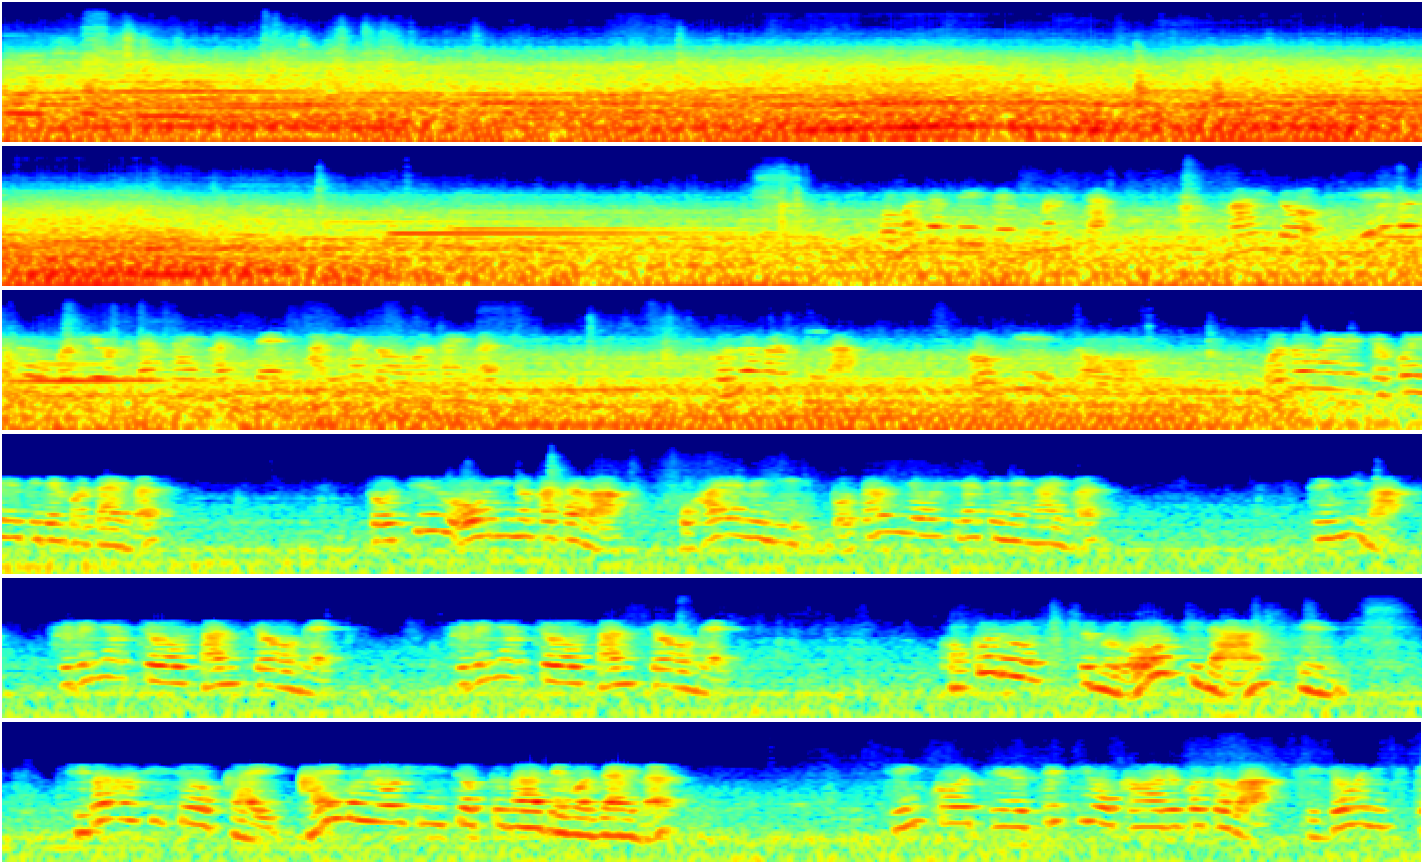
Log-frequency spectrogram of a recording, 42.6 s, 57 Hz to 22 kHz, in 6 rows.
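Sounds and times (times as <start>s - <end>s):
bus departing a stop with heavy engine rumble: 0.0s - 42.5s
voice announcing the departure: 11.5s - 16.8s
brief tones: 14.1s - 15.5s
speech: 24.0s - 26.8s, 27.8s - 32.2s, 33.1s - 39.0s, 39.9s - 42.5s.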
